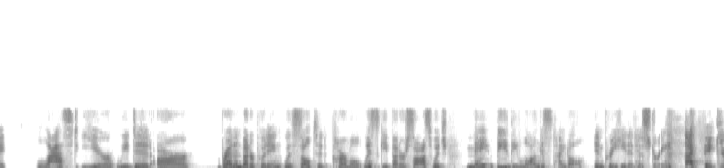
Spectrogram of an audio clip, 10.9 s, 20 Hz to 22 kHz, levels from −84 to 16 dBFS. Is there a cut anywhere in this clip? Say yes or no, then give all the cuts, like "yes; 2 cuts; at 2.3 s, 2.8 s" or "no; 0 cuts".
no; 0 cuts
